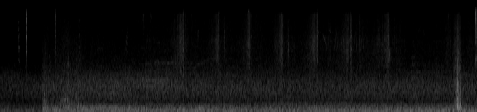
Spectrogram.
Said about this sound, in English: You can hear that in this recording the series of scissor cuts as I gather a large handful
